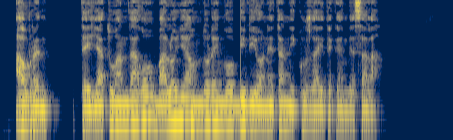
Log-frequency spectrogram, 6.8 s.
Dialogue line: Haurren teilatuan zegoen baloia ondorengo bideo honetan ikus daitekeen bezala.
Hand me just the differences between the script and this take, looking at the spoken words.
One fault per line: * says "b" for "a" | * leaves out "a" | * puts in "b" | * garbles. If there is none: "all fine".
* says "dago" for "zegoen"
